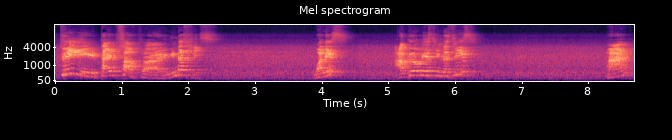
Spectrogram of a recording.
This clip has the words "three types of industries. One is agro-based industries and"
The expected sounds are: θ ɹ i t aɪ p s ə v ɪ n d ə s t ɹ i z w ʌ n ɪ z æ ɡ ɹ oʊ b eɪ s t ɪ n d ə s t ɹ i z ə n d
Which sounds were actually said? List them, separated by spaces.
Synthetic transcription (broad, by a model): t ɹ i t aɪ p s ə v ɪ n d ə s t ɹ i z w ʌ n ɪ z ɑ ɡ ɹ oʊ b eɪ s ɪ n d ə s t ɹ i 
